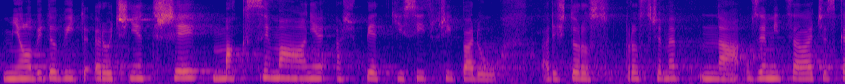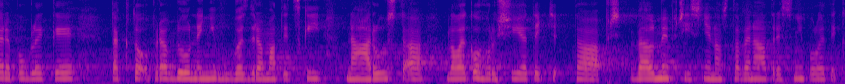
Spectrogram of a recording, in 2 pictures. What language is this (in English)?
Czech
